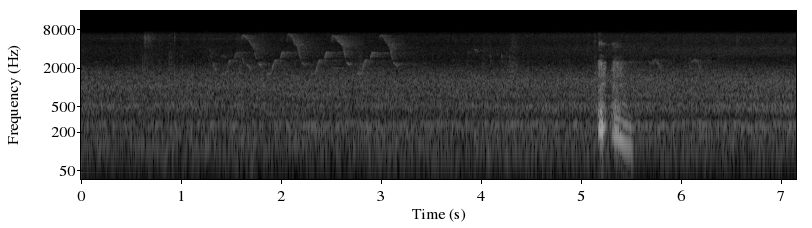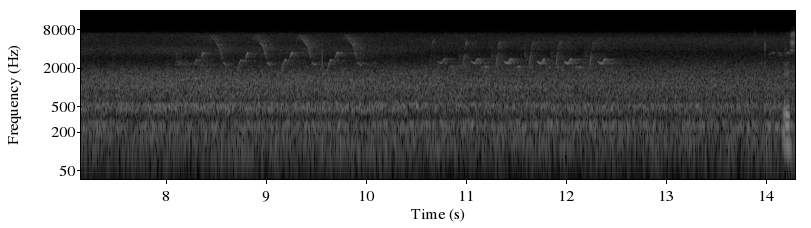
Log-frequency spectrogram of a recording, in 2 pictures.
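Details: Thousands of bees swarming out of a backyard hive, flying all around: a steady, dense buzzing hum throughout, with bursts of high chirping birdsong and a brief sharp knock midway.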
